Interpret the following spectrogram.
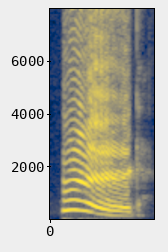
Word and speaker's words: ward: r d is not pronounced Ward it is pronounced word isn't that nice so w a r d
